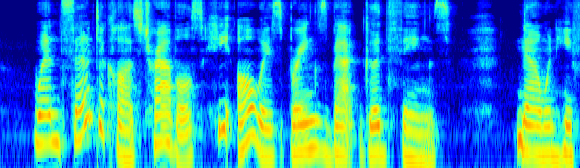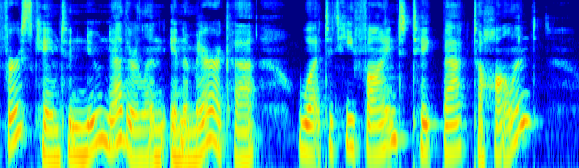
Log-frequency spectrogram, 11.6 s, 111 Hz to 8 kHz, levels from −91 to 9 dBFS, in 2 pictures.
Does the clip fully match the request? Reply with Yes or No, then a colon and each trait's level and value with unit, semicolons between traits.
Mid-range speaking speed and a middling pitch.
Yes: average, 150 wpm; medium, 170 Hz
